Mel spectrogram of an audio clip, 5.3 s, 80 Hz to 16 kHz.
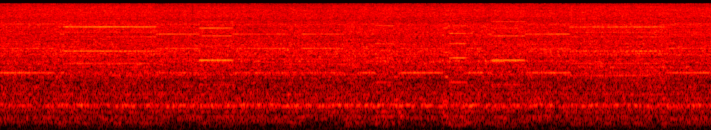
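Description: Creality CR-10 3D printer printing: a steady whir of its fans, with short high whines at changing pitches from the stepper motors as the print head moves.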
